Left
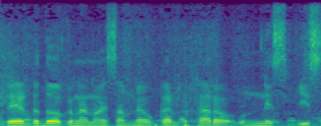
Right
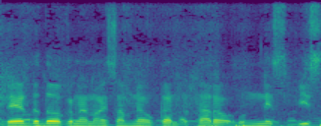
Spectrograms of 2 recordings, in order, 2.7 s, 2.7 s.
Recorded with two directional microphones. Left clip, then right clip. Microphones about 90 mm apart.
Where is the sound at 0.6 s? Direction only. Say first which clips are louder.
Left 1 dB; 35° left (ahead or behind).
